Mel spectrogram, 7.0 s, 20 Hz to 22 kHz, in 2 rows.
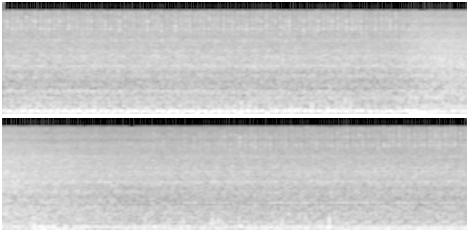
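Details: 2008 Chevrolet Silverado: rough idle with a light rapid tick riding over the engine, then a short rev blip; cause unclear, either an exhaust leak or knock.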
